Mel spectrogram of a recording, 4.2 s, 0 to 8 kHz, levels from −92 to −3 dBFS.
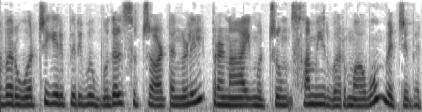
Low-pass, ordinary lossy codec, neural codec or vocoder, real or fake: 7.2 kHz; none; none; real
